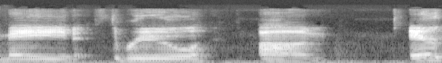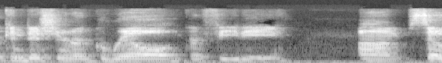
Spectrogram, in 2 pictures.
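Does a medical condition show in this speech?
No.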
